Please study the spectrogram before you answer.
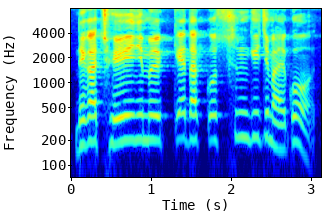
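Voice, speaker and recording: A man's voice: sits high, a little slow, fairly bright tone, clear, resonant tone. A male pastor giving a sermon in a conversational way, asking rhetorical questions and acting out inner thoughts.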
